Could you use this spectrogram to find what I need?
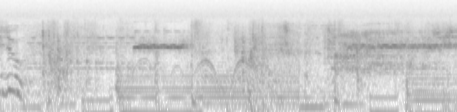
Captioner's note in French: Téléphone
